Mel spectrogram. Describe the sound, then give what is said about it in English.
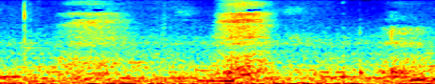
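Several short, breathy sniffles from a person with allergies, spaced about a second apart, with a slightly longer one in the middle, quiet and without any talking. “Um, by the way, guys, if you guys hear me sniffling a lot today, I have allergy problems, so.”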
